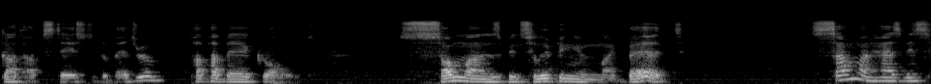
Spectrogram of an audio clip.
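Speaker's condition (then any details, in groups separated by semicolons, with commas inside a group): No condition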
